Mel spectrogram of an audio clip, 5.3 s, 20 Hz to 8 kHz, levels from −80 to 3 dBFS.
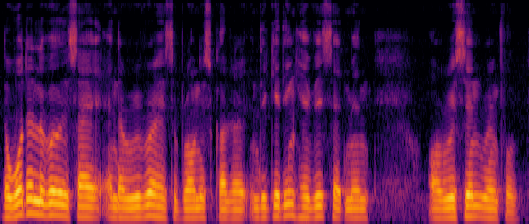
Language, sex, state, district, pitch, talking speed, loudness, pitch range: English, male, Nagaland, Dimapur, 130 Hz, 180 wpm, -16 LUFS, 120-140 Hz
